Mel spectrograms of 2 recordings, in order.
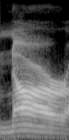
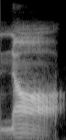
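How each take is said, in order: First: The word ends with an added r sound. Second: The word ends in a vowel without r. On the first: The speaker calls it wrong. "You're gonna gnar on something. No" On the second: The speaker calls it right. "you're gonna gnaw on it"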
